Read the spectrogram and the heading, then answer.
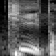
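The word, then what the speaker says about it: キー (Χ): で、この X とは読まないでキーと読みますけれども、この X がどこでまた用いられるかというと、クリスマスになるとイオンでもそうですけれども、クリスマスのことを X マスって書きますよね。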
